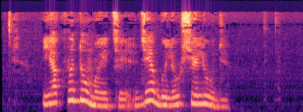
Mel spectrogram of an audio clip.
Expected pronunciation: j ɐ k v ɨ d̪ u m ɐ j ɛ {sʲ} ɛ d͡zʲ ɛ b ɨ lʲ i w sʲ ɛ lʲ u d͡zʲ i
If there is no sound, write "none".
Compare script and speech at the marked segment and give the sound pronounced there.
t͡sʲ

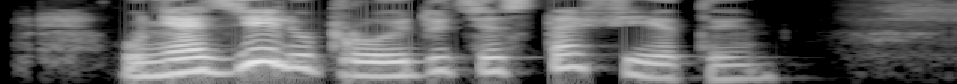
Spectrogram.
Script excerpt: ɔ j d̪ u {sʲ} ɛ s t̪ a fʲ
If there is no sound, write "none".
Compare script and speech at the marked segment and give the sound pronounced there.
t͡sʲ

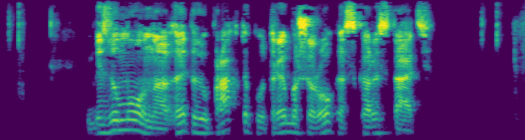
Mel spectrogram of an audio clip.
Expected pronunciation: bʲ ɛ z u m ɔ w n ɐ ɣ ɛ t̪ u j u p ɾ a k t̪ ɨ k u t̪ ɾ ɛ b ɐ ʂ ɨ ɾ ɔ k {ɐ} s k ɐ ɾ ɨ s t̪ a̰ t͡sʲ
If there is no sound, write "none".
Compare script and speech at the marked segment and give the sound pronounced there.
ɐ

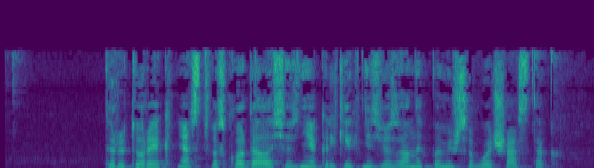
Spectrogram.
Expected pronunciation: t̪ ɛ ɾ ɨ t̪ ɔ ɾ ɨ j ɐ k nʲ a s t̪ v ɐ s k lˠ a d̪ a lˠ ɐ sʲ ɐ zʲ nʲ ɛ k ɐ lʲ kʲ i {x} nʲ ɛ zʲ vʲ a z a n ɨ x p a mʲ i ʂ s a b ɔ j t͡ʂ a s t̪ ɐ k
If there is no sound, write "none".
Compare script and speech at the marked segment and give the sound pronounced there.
x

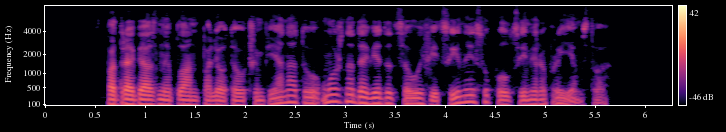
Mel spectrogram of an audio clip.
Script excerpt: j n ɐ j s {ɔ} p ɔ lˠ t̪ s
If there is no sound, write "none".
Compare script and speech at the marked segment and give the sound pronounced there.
u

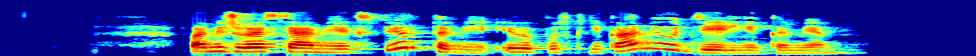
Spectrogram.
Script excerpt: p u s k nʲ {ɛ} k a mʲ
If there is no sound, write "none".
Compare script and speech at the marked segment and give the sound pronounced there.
i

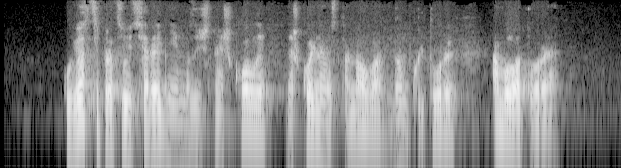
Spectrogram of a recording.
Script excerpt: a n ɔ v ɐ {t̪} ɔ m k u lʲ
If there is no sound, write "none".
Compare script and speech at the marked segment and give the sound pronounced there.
d̪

